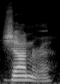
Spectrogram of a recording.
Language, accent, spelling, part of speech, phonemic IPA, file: English, US, genre, noun / verb, /ˈ(d)ʒɑnɹə/, En-us-genre.ogg
- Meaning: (noun) A kind; a stylistic category or sort, especially of literature or other artworks; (verb) To assign or conform to a genre, to make genre-specific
